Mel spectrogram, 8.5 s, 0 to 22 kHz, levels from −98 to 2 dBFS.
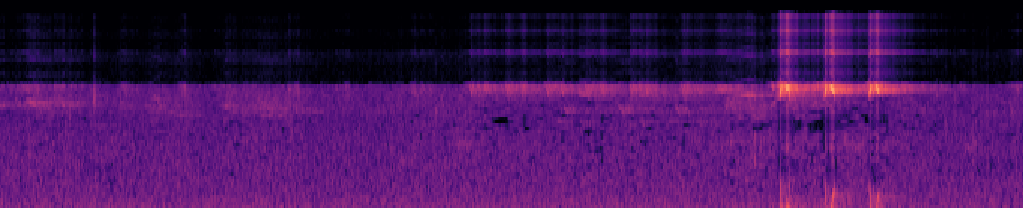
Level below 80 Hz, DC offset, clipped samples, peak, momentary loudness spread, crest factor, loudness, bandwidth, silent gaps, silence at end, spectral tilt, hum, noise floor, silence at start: -58 dBFS; under 0.1%; under 0.1%; -6 dBFS; 28 LU; 26 dB; -21 LUFS; 17 kHz; none; 0.9 s; -0.5 dB/octave; none; -54 dBFS; 0.25 s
